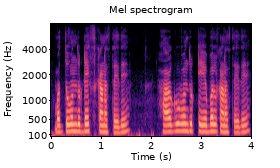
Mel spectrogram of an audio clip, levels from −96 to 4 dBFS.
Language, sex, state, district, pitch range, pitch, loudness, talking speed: Kannada, male, Karnataka, Bidar, 170-185 Hz, 175 Hz, -17 LUFS, 150 wpm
